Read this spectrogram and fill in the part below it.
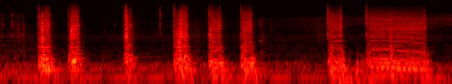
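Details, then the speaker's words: GS power window after replacing the regulator and motor assembly: motor whirs in short repeated bursts that keep stopping, then one longer run; the longer of two different-length bolts was put in the wrong spot and the window hits it. "so as I can see these two bolts are two different lengths okay and I put the longer one in this spot which was I was hitting right here and you're not supposed to hit there and I was hitting because like I said the bolt was too long"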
